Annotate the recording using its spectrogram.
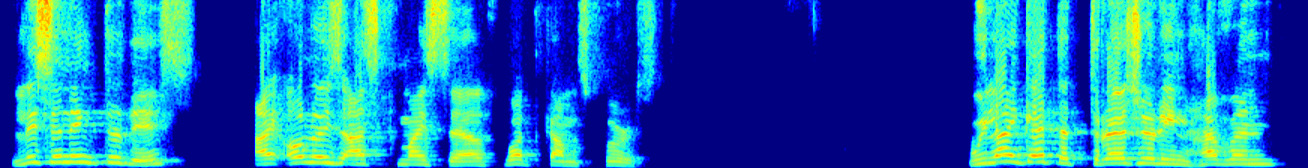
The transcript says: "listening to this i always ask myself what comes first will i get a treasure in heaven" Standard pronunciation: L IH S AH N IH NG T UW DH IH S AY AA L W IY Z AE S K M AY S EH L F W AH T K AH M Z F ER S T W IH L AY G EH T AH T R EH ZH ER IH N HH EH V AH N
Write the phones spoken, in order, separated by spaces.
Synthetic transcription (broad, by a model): L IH S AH N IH NG T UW DH IH S AY AA L W IY Z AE S K M AY S EH L F W AH T K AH M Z F ER S T W IH L AY G EH T AH T R EH ZH ER IH N HH EH V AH N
